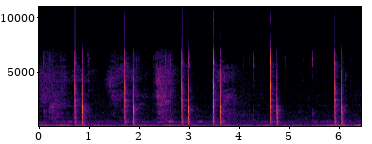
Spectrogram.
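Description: Brisk keystrokes on a computer keyboard as data is entered into a sales and catering record, with sharp clicks arriving in quick pairs and small clusters at a steady pace in a quiet room.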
